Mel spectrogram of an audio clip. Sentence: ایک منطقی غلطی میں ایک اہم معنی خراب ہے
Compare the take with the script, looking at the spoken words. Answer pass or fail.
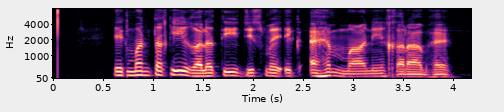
fail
